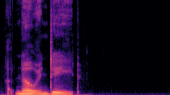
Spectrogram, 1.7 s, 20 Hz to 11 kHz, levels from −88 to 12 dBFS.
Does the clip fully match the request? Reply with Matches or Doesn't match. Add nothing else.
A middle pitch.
Matches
